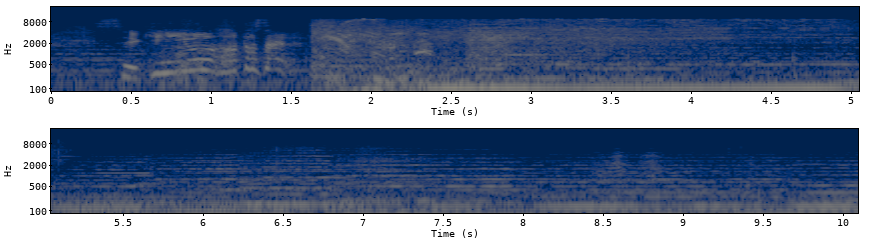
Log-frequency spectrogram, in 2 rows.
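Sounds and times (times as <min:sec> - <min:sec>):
film score: 0:00.0 - 0:10.0.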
